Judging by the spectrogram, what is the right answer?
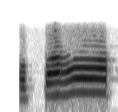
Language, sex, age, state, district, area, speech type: Assamese, female, 45-60, Assam, Dhemaji, rural, conversation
